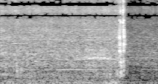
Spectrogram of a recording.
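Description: Steady hiss of a car on a rain-wet road, broken by one sharp click about one and a half seconds in, after which the hiss is quieter.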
